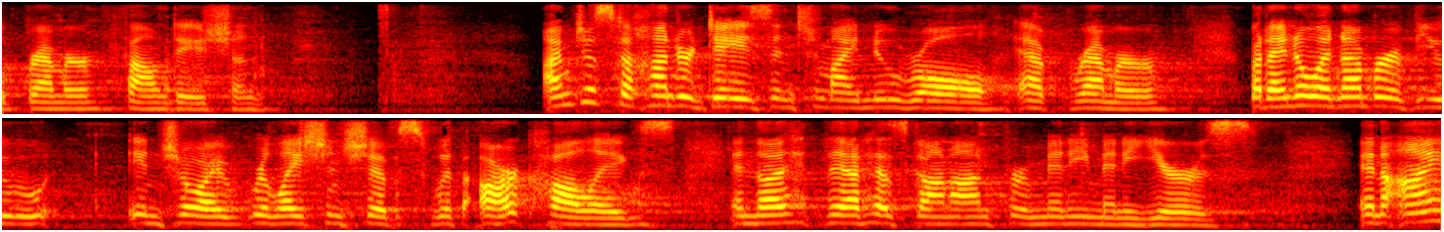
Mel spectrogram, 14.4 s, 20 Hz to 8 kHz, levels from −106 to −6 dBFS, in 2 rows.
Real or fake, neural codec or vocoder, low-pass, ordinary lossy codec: fake; vocoder, 22.05 kHz, 80 mel bands, WaveNeXt; 7.2 kHz; AAC, 48 kbps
